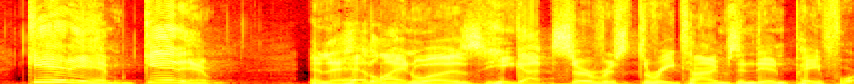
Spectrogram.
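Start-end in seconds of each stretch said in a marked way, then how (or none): 0.2-1.5 mock high, drawn-out shouted yell. Retelling a story of a woman chasing a man down the street: retelling a woman's yell. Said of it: "she's yelling".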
